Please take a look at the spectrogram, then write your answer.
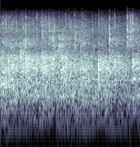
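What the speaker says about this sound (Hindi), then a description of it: "जरा तालियां हो जाए।" A crowd at a school alumni meet applauds steadily, a dense, even wash of many hands clapping together without a break, fairly loud and sustained throughout.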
